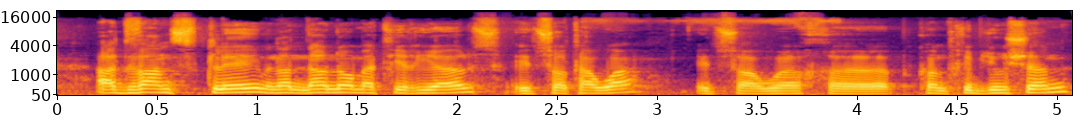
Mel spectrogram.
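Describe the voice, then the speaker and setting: Speaking at a fairly slow pace with a slight Belgian French accent, a man has a dark, mellow tone and ordinary pitch variation. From Belgium. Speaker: chemistry professor. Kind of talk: presentation. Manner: halting, many fillers.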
